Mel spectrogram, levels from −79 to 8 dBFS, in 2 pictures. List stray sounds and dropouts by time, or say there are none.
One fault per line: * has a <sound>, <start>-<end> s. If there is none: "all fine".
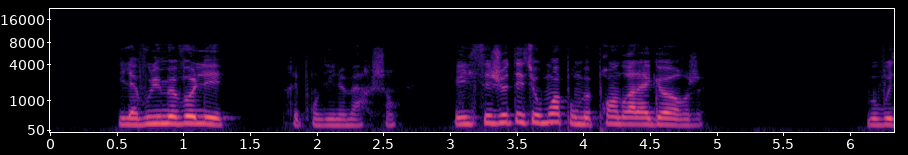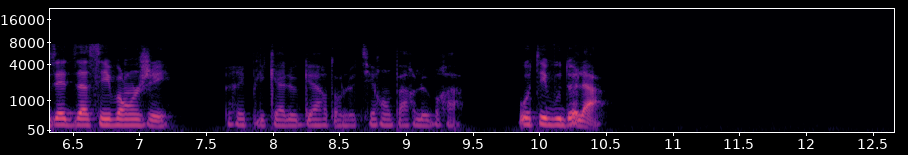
all fine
